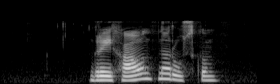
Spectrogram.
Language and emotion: Russian, neutral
